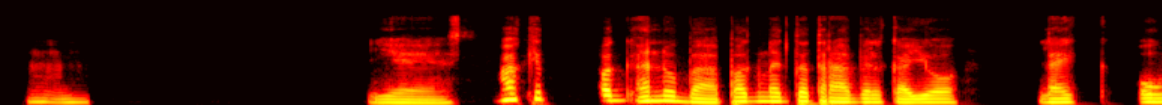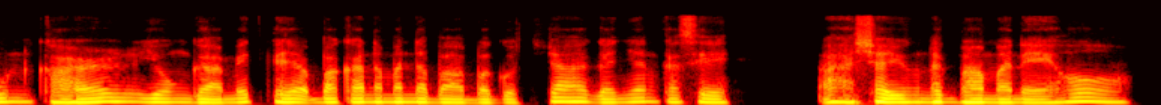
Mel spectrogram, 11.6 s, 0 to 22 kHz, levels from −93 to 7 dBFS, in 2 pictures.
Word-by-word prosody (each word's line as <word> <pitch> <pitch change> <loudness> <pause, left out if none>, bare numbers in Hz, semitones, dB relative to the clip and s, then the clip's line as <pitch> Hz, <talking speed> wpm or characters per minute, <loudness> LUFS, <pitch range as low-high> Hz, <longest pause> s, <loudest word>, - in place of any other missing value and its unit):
Mm. 125 -2 -7 1.4
Yes. 115 -1 -1 0.2
Bakit 225 +4 +4 0.2
'pag 195 -1 +3
ano 180 +1 +5
ba, 140 -7 +2
'pag 155 +3 +2
nagta 165 0 +2
travel 140 -4 +3
kayo 125 0 +3 0.4
like 135 0 +2 0.3
own 140 0 +2
car 125 +2 +1
yung 135 -1 -1
gamit 125 +3 0
kaya 130 -2 +1
baka 130 +2 0
naman 135 0 -1
nababagot 115 -2 -2
siya, 150 -1 +1
ganyan 135 +4 -2
kasi, 130 -1 -2 0.4
ah, 130 +1 0
siya 130 0 +3
yung 130 - -2
nagmamaneho? 130 +2 0
130 Hz, 135 wpm, -21 LUFS, 125-140 Hz, 1.4 s, ano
